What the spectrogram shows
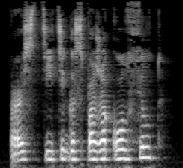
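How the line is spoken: Muttered. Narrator (Russian): Пробормотал он

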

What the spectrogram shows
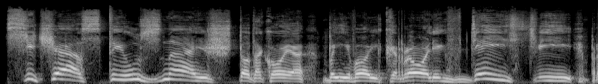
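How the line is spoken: Growling. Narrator (Russian): прорычал он

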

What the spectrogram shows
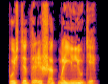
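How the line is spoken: Growling. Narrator (Russian): зарычал Каузак

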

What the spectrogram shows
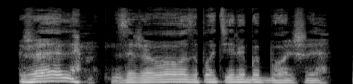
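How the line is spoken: Sighing. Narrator (Russian): вздохнул Доберин

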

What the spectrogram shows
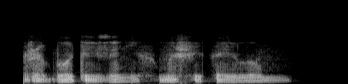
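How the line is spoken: Whispering. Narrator (Russian): шептал он

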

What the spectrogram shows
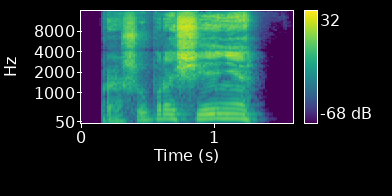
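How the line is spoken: Muttered. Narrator (Russian): пробормотал я

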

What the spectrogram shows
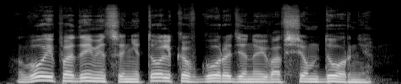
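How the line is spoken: Tired remark. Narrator (Russian): устало бросил Доран Мартелл

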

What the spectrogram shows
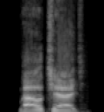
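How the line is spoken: Barked. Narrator (Russian): рявкнул Грюм

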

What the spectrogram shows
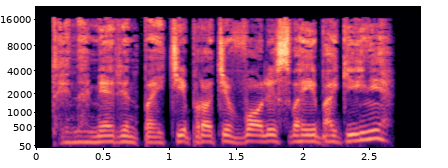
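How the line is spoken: Strained hesitant. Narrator (Russian): После недолгого молчания я выдавил из себя

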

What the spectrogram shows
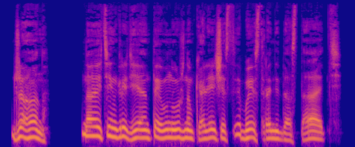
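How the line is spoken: Sigh. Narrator (Russian): вздохнул он

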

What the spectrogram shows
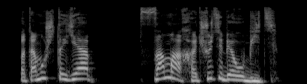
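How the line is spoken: Angrily finished. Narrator (Russian): Злобно закончила я

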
